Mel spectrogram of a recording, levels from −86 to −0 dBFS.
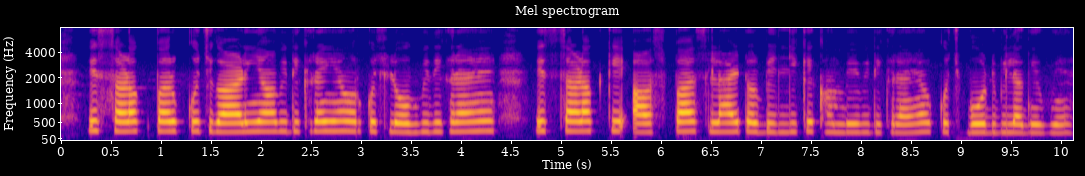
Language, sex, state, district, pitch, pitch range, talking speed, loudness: Hindi, female, Rajasthan, Nagaur, 245 Hz, 230-255 Hz, 220 wpm, -19 LUFS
